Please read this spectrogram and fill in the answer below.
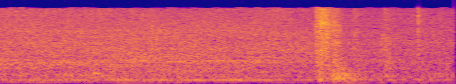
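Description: Steady low hum and hiss inside a tour bus, with one short knock about three-quarters of the way through.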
